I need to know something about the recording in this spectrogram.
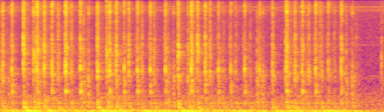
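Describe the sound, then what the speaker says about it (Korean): Tab and Alt keys are pressed on a computer keyboard, giving a quick run of crisp, close key clicks in an uneven rhythm with no other sound. "다시 탭키를 눌러서 Alt 키를 누른 채"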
